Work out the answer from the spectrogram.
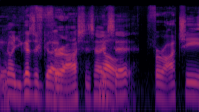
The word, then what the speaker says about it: Verzache: you guys are good ferrachi is my excuse for if I get sued but like but is how it's pronounced yeah what is that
